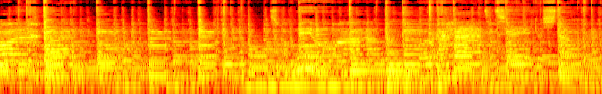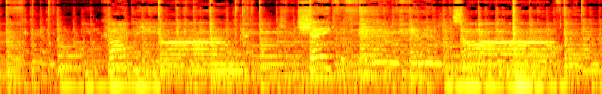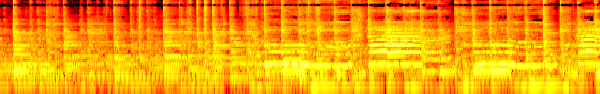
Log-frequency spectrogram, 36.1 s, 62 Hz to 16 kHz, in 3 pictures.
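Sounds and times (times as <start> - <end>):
young voice singing: 0.0 - 1.8, 5.5 - 11.8, 14.1 - 17.0, 17.9 - 23.4, 29.1 - 36.0
acoustic guitar strumming: 0.0 - 36.0.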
